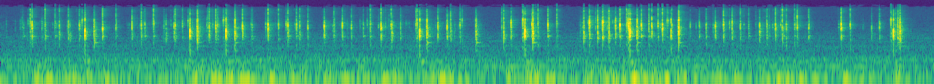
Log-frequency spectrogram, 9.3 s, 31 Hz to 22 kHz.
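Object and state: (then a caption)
Mechanical keyboard being typed on. Fingertips type continuously on a full-size Keychron Q6 mechanical keyboard with an aluminum case and plastic keycaps. A steady stream of quick, bright clacks is heard, each stopping almost at once, with occasional louder strikes over a faint low hum.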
